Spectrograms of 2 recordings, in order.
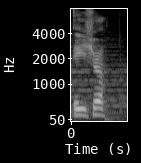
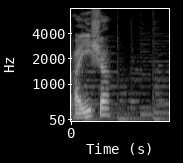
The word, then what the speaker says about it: Aisha: Next is Asia. Or Aisha. I think is how you say it. I like saying Aisha better. That's what it looks like to me.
